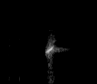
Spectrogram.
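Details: Adult woman with Tourette syndrome diagnosed at about age 27-28, not suppressing tics, producing one of her frequent stock vocal tics: a whistle.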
